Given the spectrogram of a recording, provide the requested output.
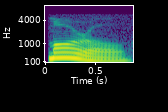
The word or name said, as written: moral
